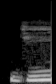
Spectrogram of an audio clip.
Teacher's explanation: जी English का जी पढ़ते हैं, इसको हम 5 अलिफ के बराबर लंबा करेंगे। जी के साथ ई की आवाज आ जाएगी, जी। थ्रू आउट आवाज निकलेगी, नाक में आवाज नहीं जाएगी, जी।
